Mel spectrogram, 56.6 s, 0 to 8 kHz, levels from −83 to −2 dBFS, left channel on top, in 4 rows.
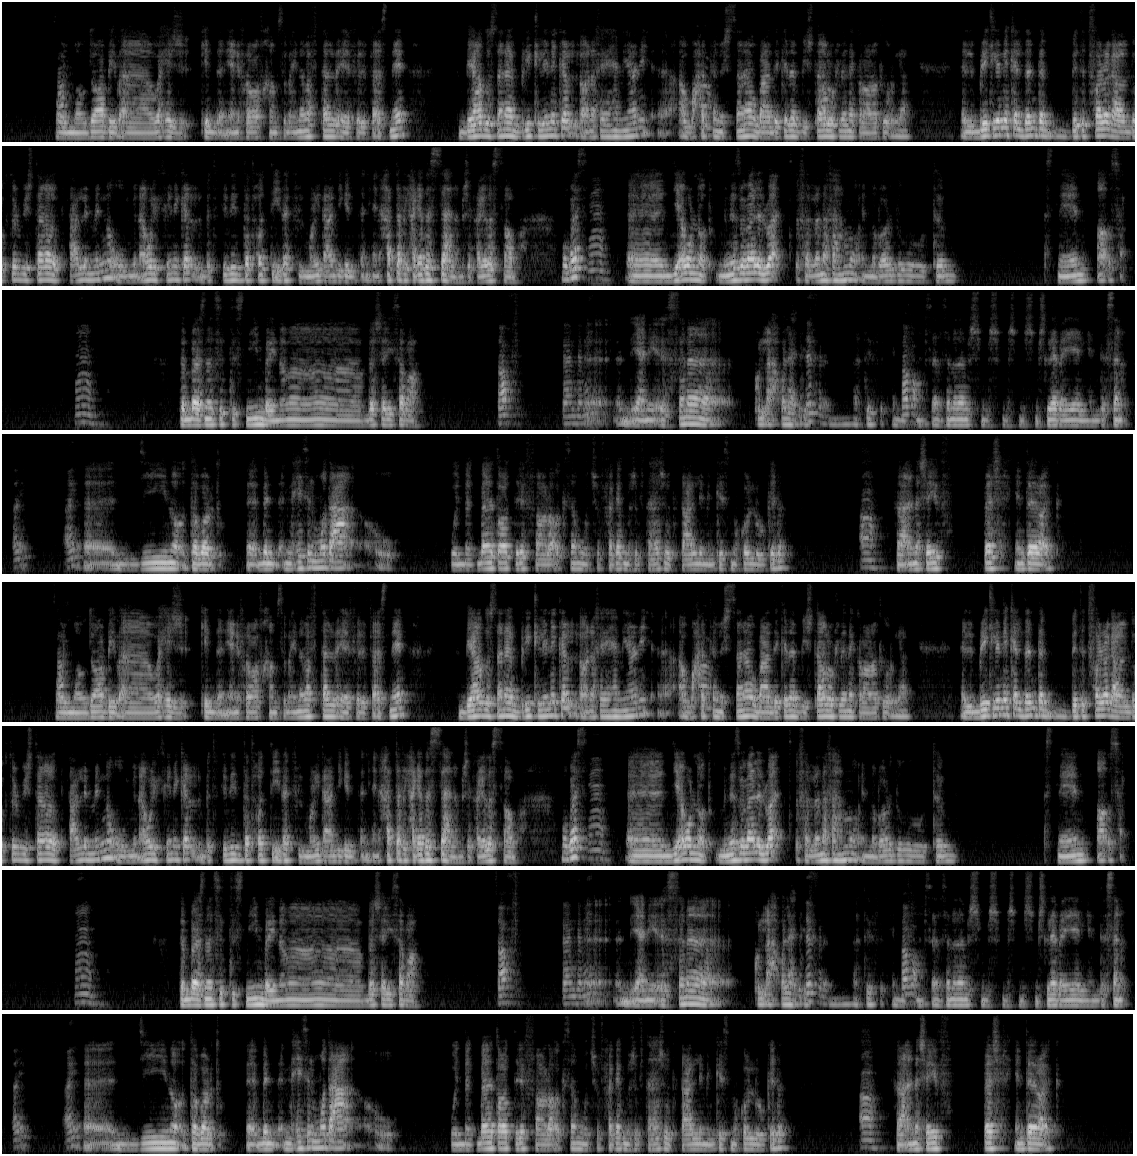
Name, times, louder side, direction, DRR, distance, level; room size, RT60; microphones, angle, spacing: voice 1, 0.7-5.0 5.7-11.3 12.0-21.5 22.0-26.1 27.2-28.2 30.5-33.5 35.6-37.4 37.7-38.3 38.9-42.4 43.3-45.2 45.5-47.4 48.1-52.3 53.7-54.3 54.8-55.6, equal, 40° right, 0.6 m, -29 dB
voice 2, 29.2-29.6 34.5-34.8 35.3-35.8 38.3-38.6 39.6-39.9 42.6-42.8 43.2-43.5 53.2-53.5, right 2 dB, 70° right, 1.0 m, -39 dB
2.5 x 2.0 x 2.6 m
head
